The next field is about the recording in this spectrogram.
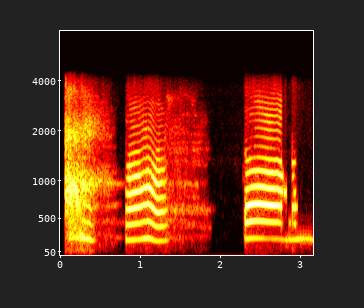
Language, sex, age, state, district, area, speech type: Odia, female, 18-30, Odisha, Balangir, urban, conversation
